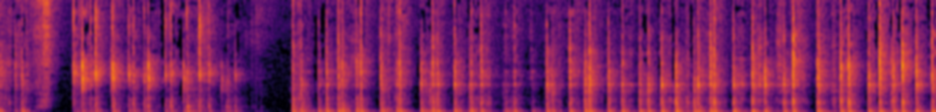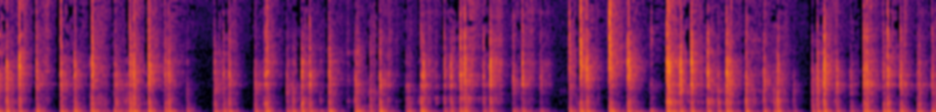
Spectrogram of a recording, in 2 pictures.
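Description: Fingertips and nails of both hands tap and scratch the lid of a closed, hollow, light pine wooden box with a metal latch. The result is a rapid, dense patter of short, dry taps with a hollow, woody low resonance, mixed with faint scratching. There is a brief pause early on before the tapping resumes steadily.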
